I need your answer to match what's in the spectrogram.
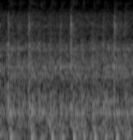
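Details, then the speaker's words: Motorcycle carburetor, idle air-fuel mixture screw being adjusted after starting. A small single idles with a slightly uneven, shaky vibration and faint clatter. The mixture screw is set too tight; it gets backed off until the idle is smooth. "पहले आपने इसको थोड़ा सा टाइट करना है। ये जिधर इसकी आवाज़ बिल्कुल स्मूथ हो जाए उधर इसको छोड़ना है। ये देखें, आवाज़ इसकी थोड़ी सी वाइब्रेट कर"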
